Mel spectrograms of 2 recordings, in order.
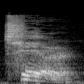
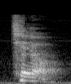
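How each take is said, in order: First: English pronunciation, with a strong burst of air. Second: Korean pronunciation, with much less air. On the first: "영어로 있는 이 단어" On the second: "우리나라 말로 이걸 어떻게 쓰나요? 이렇게 쓰죠. 체어"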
